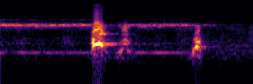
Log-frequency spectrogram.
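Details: A puppy asking for a biscuit gives two short sharp yips, about one second apart, over a steady background hum.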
